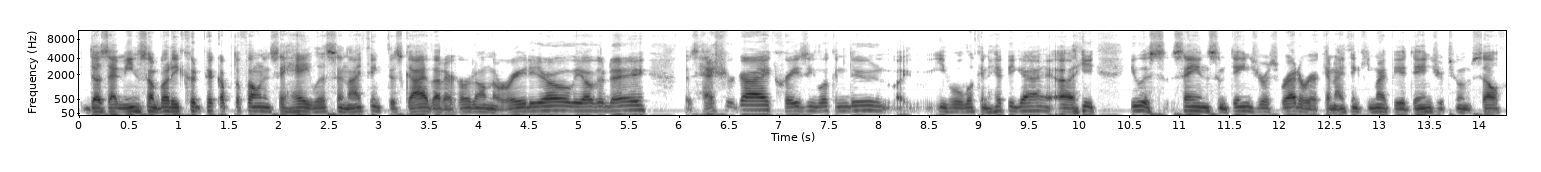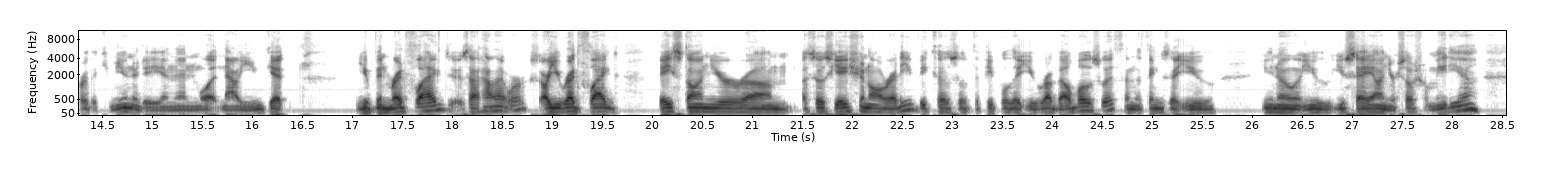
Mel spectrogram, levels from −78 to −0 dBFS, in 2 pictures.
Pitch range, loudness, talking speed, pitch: 90-120 Hz, -23 LUFS, 220 wpm, 105 Hz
